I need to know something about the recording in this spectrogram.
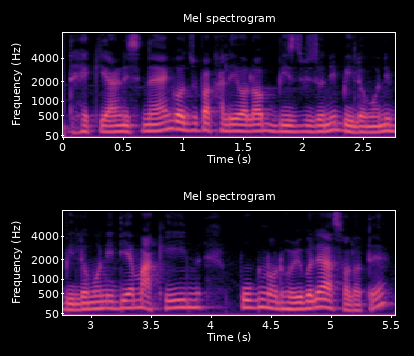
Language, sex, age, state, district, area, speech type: Assamese, female, 45-60, Assam, Dibrugarh, rural, spontaneous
